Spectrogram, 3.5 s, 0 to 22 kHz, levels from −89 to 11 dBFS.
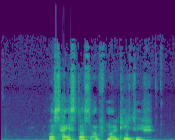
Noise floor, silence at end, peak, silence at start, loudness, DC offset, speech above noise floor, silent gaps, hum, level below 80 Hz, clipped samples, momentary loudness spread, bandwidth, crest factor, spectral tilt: -37 dBFS; 0.1 s; 0 dBFS; 0.3 s; -11 LUFS; under 0.1%; 27 dB; none; none; -36 dBFS; under 0.1%; 11 LU; 16 kHz; 12 dB; -5 dB/octave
